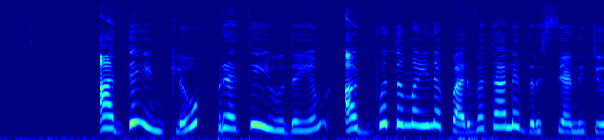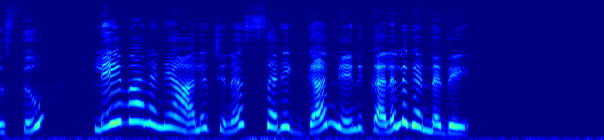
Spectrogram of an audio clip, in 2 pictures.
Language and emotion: Telugu, happy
